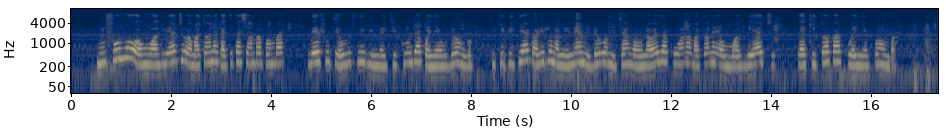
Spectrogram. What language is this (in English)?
Swahili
